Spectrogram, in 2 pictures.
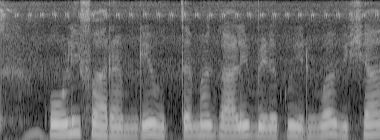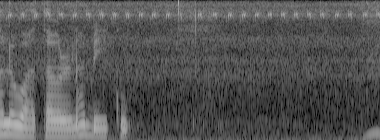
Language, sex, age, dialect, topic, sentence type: Kannada, female, 18-24, Mysore Kannada, agriculture, statement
